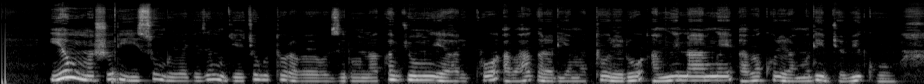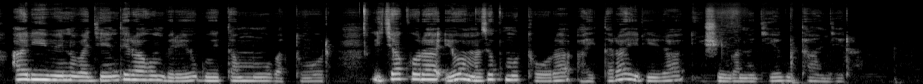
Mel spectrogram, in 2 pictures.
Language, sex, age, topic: Kinyarwanda, female, 18-24, education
